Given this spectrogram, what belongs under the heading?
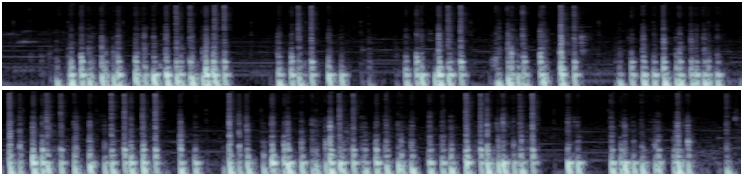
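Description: Rapid bursts of keystrokes on a computer keyboard as code is typed, close and crisp, coming in clusters separated by short pauses, with no talking.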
